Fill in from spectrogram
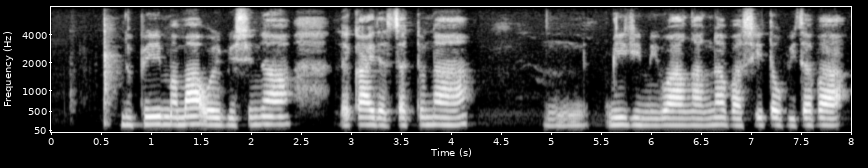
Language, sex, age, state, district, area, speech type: Manipuri, female, 45-60, Manipur, Bishnupur, rural, spontaneous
